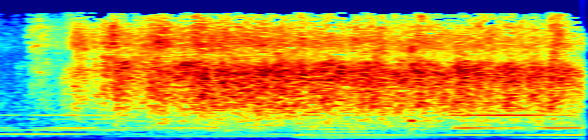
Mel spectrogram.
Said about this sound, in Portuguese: Um aplausinho aí.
